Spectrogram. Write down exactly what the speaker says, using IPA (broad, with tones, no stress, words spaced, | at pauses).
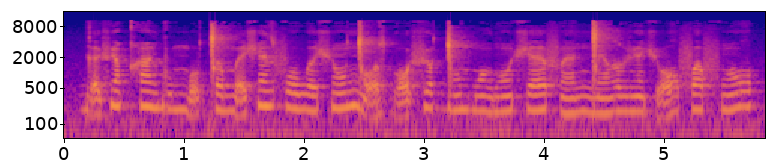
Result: ɡɛ̰˩˧fʲẽ˧ qʰẽ˧ɡu˩mo̰˩˧ǀə˩ mɛ̰˩˧ʃɛ̃˥zfo˧wə˩˧ ʃõ˧˥ŋ͡ǀɔ̰˩z ɡɔ̰˩˧ fʲɔ˧ɡ͡ǀõ˧ bɔ̃˧ɡõ˧˥ʃɛ˧˥fɛ̃˩˧ ŋ͡ǀẽ˩˧ʁvʲɛ̃˧ʃo̰˩˧ʁfɐ˥ fũ˧˥ʁ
